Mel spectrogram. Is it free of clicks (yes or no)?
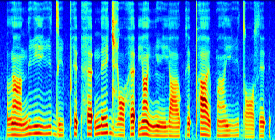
yes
